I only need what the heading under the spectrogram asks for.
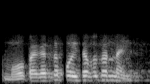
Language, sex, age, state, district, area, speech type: Odia, male, 30-45, Odisha, Dhenkanal, rural, conversation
